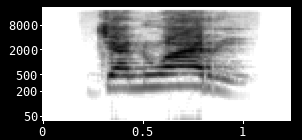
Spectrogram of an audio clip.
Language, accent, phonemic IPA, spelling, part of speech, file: Swahili, Kenya, /ʄɑ.nuˈɑ.ɾi/, Januari, proper noun, Sw-ke-Januari.flac
- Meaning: January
